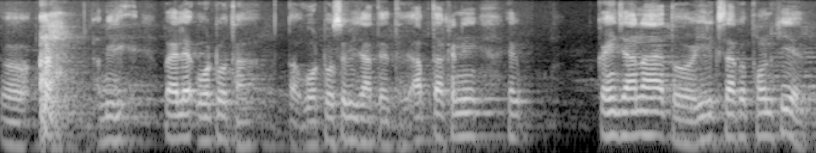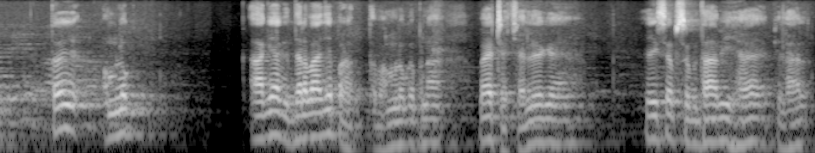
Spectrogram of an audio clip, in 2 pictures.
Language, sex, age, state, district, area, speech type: Hindi, male, 45-60, Bihar, Samastipur, rural, spontaneous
